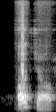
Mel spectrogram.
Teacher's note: the CT sound in Spanish changed into a CH sound in everyday speech.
